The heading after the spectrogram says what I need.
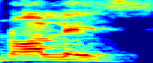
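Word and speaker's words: knowledge: ই ডি জি ই শব্দের শুরুতে কে এন থাকলে তার উচ্চারণ হবে ন এক্ষেত্রে কে ওয়ান উচ্চারিত থাকবে যেমন নলেজ তারপরে নাইট নাইট বানানটা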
